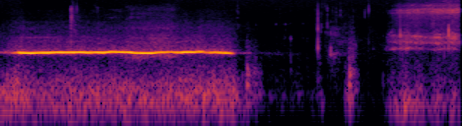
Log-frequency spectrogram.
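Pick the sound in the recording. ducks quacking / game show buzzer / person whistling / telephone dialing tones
person whistling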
